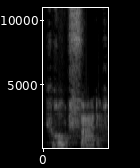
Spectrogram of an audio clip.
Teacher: you actually devoice the v, and you say grootvader, and you make it into a f.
